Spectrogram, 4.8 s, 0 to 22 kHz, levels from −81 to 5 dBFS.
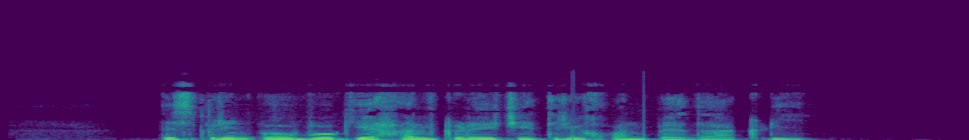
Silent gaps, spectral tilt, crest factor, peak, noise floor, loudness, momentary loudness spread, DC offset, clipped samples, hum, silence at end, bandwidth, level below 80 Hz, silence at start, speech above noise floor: none; -7.5 dB/octave; 16 dB; -6 dBFS; -80 dBFS; -21 LUFS; 8 LU; under 0.1%; under 0.1%; none; 0.85 s; 9 kHz; -54 dBFS; 0.8 s; 60 dB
